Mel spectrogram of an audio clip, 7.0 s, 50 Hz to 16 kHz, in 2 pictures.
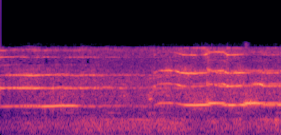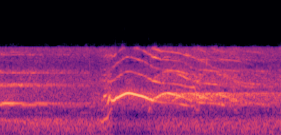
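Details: Humpback whale song, its patterns running about 15 minutes before repeating: long sustained tonal moans with rich harmonics, a slight wavering rise midway, then a sharp upward swoop into a wavering higher tone near the end, over steady hissing background.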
